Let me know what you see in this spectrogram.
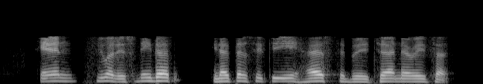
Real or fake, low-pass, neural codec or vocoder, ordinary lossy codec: fake; 3.6 kHz; codec, 16 kHz, 0.5 kbps, X-Codec, HuBERT features, trained on general audio; MP3, 24 kbps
